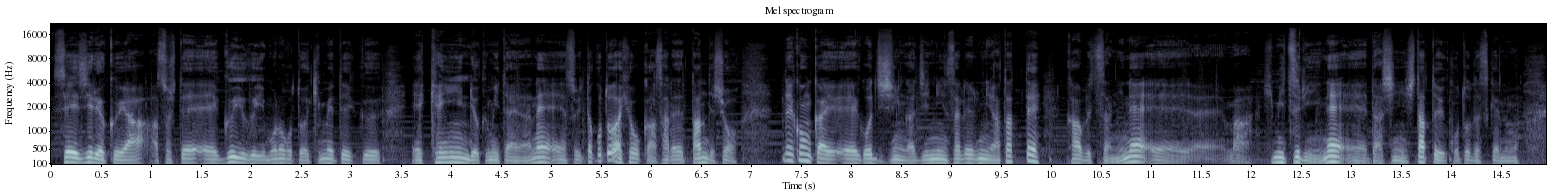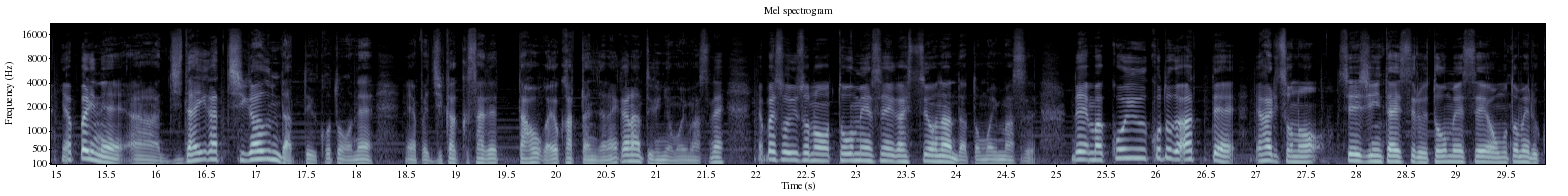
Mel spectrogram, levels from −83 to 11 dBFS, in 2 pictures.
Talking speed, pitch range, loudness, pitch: 400 characters per minute, 105-155 Hz, -21 LUFS, 120 Hz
